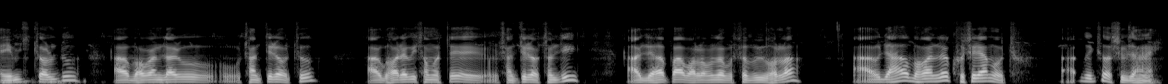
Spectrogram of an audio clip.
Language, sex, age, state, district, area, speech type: Odia, male, 60+, Odisha, Dhenkanal, rural, spontaneous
